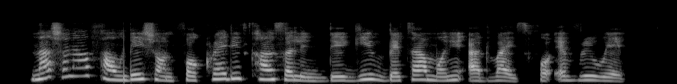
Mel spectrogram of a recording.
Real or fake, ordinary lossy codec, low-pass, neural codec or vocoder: fake; none; 7.2 kHz; autoencoder, 48 kHz, 128 numbers a frame, DAC-VAE, trained on Japanese speech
